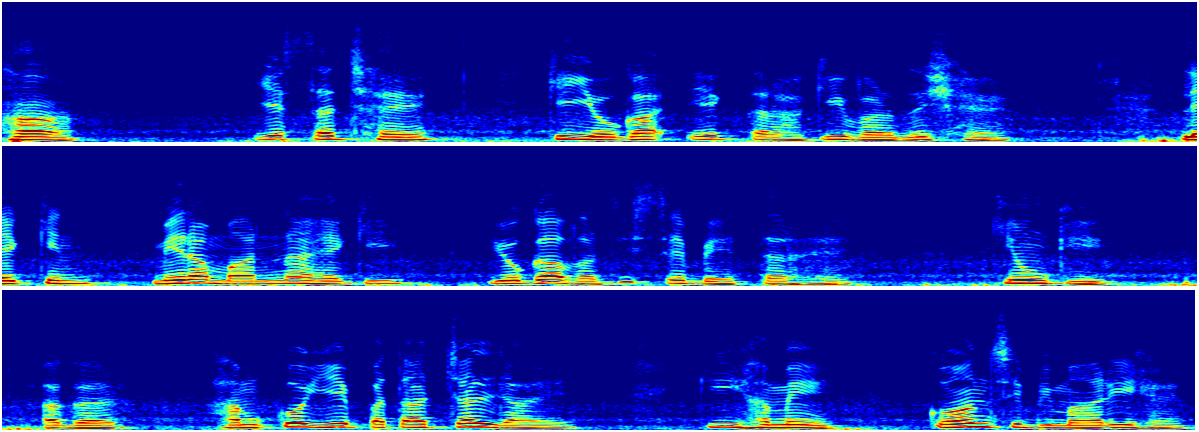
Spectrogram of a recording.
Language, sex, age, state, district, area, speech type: Urdu, male, 18-30, Uttar Pradesh, Shahjahanpur, rural, spontaneous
